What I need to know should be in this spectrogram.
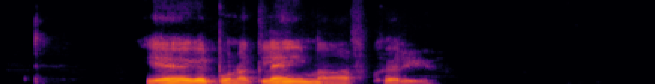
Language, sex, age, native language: Icelandic, male, 30-39, Icelandic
